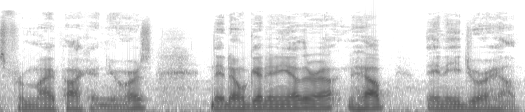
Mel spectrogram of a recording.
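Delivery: normal talking voice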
